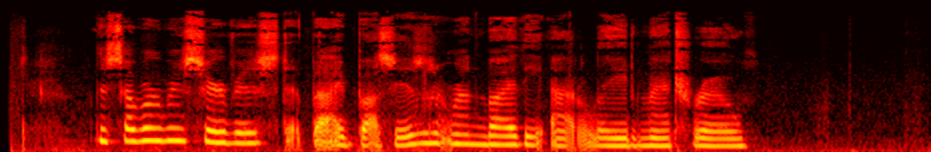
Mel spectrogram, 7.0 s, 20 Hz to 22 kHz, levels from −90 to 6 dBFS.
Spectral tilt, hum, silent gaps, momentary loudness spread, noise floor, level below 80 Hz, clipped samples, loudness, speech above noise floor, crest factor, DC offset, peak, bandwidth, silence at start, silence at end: -5 dB/octave; none; none; 7 LU; -60 dBFS; -58 dBFS; under 0.1%; -27 LUFS; 34 dB; 16 dB; under 0.1%; -12 dBFS; 16 kHz; 0.15 s; 0.6 s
